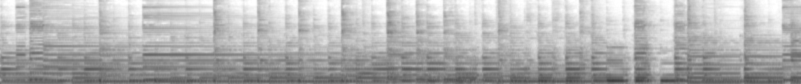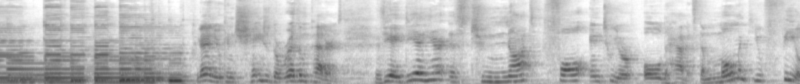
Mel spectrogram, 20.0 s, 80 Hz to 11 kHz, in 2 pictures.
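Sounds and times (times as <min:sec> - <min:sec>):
fingerpicked acoustic guitar: 0:00.0 - 0:12.4.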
